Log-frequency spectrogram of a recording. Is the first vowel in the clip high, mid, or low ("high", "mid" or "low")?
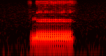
mid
